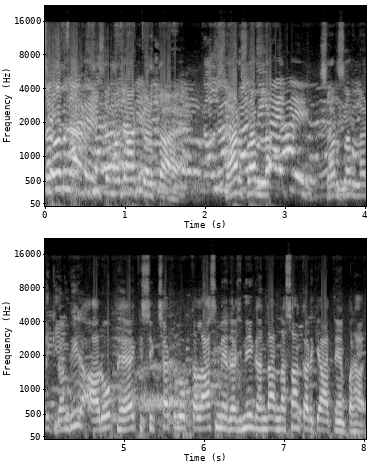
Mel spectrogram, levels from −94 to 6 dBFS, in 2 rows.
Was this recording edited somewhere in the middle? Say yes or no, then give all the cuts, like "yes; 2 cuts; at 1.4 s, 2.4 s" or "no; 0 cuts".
yes; 1 cut; at 4.0 s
